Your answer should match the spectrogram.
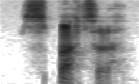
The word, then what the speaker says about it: Aspatria: Idol until it appeared that the honest English pronunciation of that Cumberland country shortened Aspatria into spatter.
